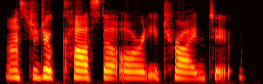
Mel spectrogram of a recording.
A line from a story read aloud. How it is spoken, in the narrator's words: Anakin said sullenly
